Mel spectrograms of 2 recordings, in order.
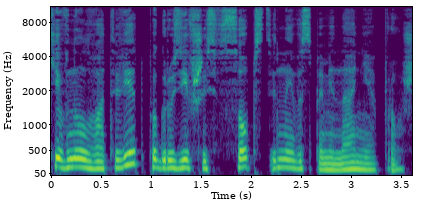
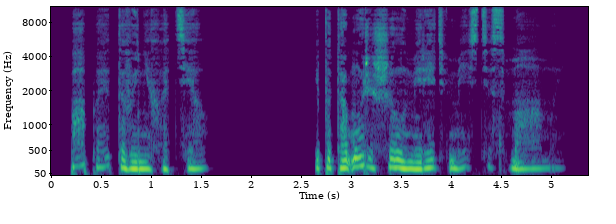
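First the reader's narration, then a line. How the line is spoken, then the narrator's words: Quiet. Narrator (Russian): тихо сказала Лив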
